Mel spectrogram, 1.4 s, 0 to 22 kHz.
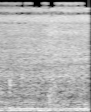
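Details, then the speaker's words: All-American weighted-gauge pressure canner canning red potatoes: steady, even hiss of steam escaping under the 10-pound weight after 10 minutes of venting; canner building pressure normally. "So that's going to stay on there. It's going to build pressure. This guy right here, 10 pounds pressure for 40 minutes."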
